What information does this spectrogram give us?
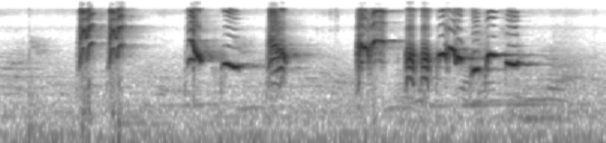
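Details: Greater green leafbird mixing harsh scratchy notes with downward-sliding whistles, then a fast string of chirps and warbled slurs in its full song.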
